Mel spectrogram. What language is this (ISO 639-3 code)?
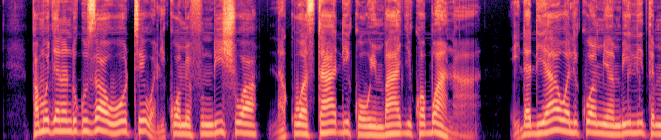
swa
